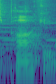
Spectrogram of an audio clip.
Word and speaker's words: Pocky: It's probably actually more like pokey. I actually heard a Japanese person say it's spelled like pokey. Everybody in the west says pocky though.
